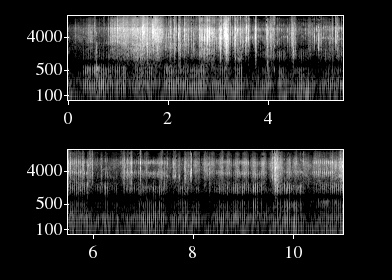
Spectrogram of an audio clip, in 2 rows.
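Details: Stray all-black cat on Tashirojima island, Japan, petted in a road, purring loudly on a GoPro HERO8; low rumbling purr beneath frequent crackling and rustling from hands on fur.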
